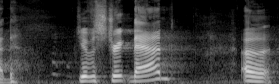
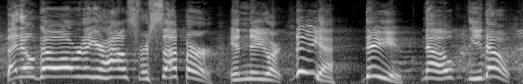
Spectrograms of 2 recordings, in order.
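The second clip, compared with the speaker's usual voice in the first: high, loud, incredulous protest; exasperated and raised, playing to the crowd; comic indignation; 8 semitones higher, 4 dB louder than usual. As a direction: call it out in mock outrage. Comic outrage at husband's invitation.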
